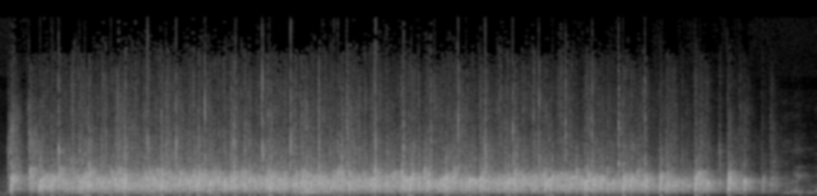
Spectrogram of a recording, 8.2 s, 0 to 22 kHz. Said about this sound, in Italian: E poi l'altra cosa che mi piace sottolineare è che comunque tutti i nostri piloti sono riusciti a salire sul podio almeno una volta, e 4 dei nostri 6 piloti hanno vinto almeno una gara. Un applauso.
